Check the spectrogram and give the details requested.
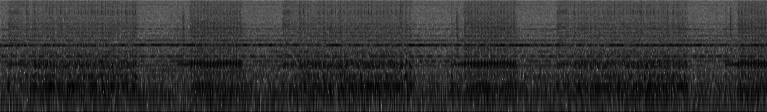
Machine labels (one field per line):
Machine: slide rail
